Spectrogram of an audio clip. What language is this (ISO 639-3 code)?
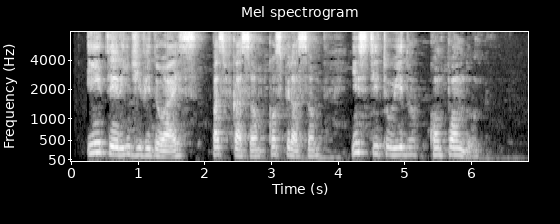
por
